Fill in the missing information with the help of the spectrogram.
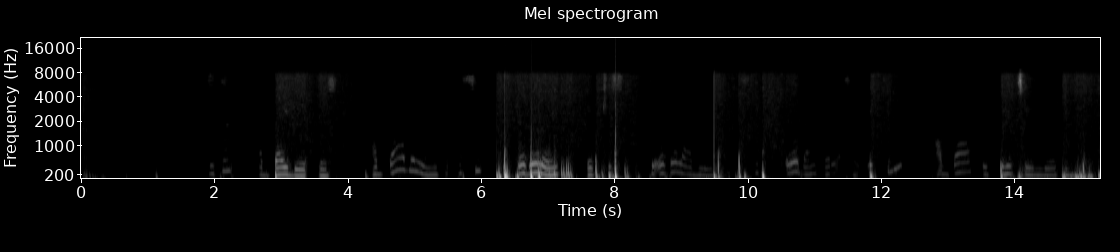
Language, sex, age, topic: Gamo, female, 25-35, government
